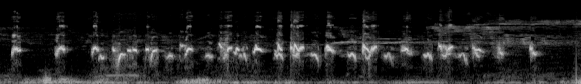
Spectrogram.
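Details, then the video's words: Yellow-vented bulbul song for provoking other bulbuls into singing: a steady series of short, liquid, chirping notes, roughly one or two per second, then a thin high whine at the end. "Trucukan jenis APAPUN dijamin NGAMUK || Pancingan dan Masteran Trucukan"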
